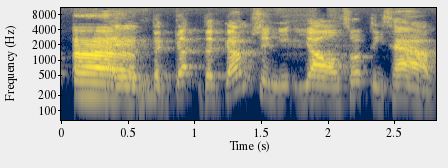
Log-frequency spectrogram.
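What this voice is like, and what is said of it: Put-on Southern American accent. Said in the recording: “talking Southern? Why am I? I'm not from the South.”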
